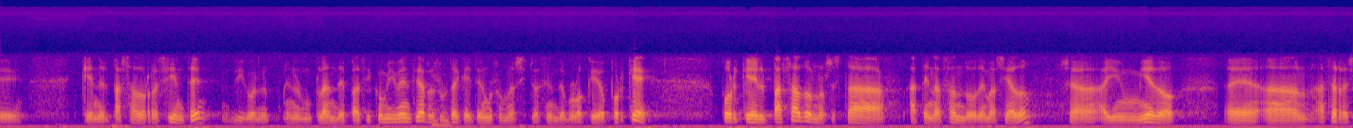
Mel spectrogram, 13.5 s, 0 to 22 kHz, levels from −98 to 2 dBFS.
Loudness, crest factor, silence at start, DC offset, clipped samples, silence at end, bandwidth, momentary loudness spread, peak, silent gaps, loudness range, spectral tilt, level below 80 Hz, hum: -30 LUFS; 20 dB; 0 s; under 0.1%; under 0.1%; 0 s; 17.5 kHz; 15 LU; -10 dBFS; none; 4 LU; -6.5 dB/octave; -52 dBFS; none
